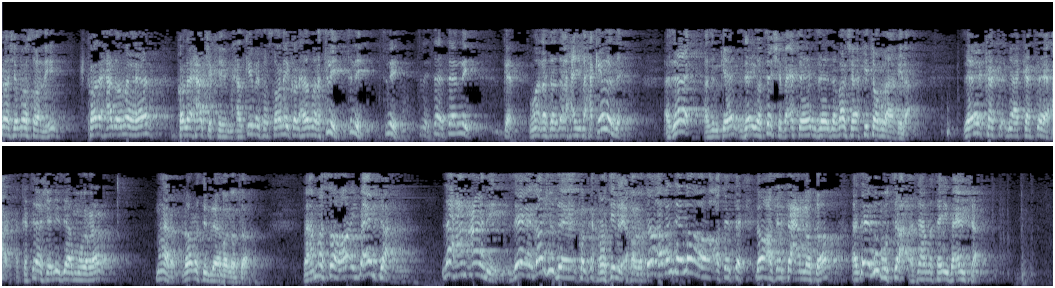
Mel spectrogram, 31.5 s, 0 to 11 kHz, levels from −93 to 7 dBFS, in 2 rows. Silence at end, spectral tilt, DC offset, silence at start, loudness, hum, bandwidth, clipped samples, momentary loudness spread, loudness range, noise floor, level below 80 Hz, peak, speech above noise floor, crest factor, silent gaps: 0.45 s; -8 dB/octave; under 0.1%; 0 s; -16 LUFS; none; 5.8 kHz; under 0.1%; 8 LU; 3 LU; -47 dBFS; -64 dBFS; 0 dBFS; 32 dB; 16 dB; none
